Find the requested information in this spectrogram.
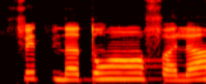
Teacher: فتنتوں فلا میں تا پر دو پیش کی تنوین، تنوین کے بعد حروف اخفا میں سے فا آ رہا ہے تو یہاں پر اخفا کا قاعدہ ہوگا، یعنی تنوین میں ہم غنہ کر کے پڑھیں گے۔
